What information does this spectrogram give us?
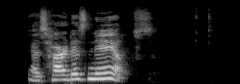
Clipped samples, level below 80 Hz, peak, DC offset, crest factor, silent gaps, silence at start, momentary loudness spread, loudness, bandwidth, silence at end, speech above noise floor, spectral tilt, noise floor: under 0.1%; -64 dBFS; -2 dBFS; under 0.1%; 18 dB; none; 0.3 s; 20 LU; -15 LUFS; 14.5 kHz; 0.9 s; 43 dB; -3 dB/octave; -59 dBFS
